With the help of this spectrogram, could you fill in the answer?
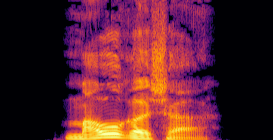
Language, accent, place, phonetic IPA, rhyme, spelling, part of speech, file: German, Germany, Berlin, [ˈmaʊ̯ʁɪʃɐ], -aʊ̯ʁɪʃɐ, maurischer, adjective, De-maurischer.ogg
- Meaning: inflection of maurisch: 1. strong/mixed nominative masculine singular 2. strong genitive/dative feminine singular 3. strong genitive plural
